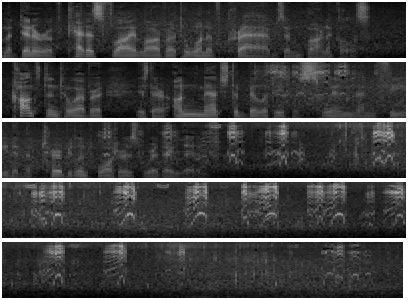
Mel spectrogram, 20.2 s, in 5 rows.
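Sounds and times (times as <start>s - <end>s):
speech: 0.0s - 10.5s
soft hiss: 3.2s - 19.3s
harlequin duck calls: 9.0s - 18.1s, 19.2s - 20.1s.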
